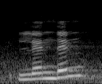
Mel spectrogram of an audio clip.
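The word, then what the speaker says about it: lengthen: अब आओ, एब्रिज का मतलब शॉर्टन है, तो उल्टा क्या होगा, एलोंगेट, लेंथन। देखो लेंथ कहते हैं, लेकिन जब en लगाते हैं ना तो th का साइलेंट, h साइलेंट हो जाता है, लेंथन हो जाता है।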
